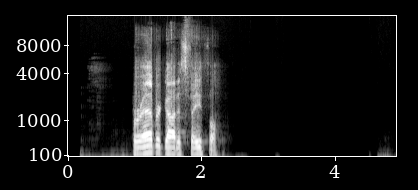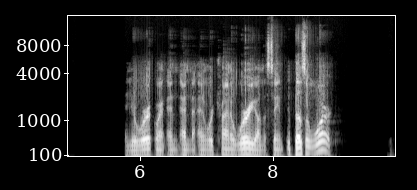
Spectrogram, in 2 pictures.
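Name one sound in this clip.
A middle-aged man speaks calmly through a headset microphone, pausing between phrases.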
